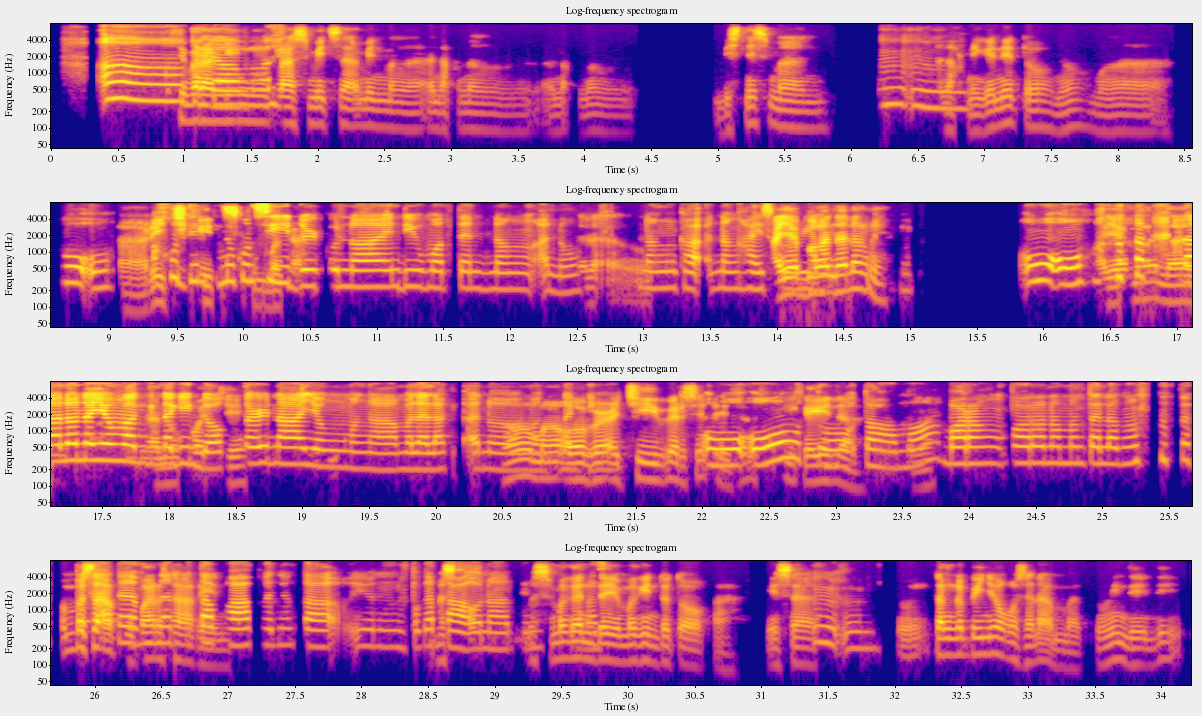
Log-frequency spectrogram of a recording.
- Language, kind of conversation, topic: Filipino, unstructured, Paano mo ipinapakita ang tunay mong sarili sa harap ng iba?
- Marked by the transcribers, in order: laugh; laugh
